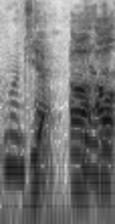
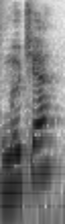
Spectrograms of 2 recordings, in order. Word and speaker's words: Mucha: Well, it looks like it's Mucha or Mucha, okay, but it's pronounced Mucha.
